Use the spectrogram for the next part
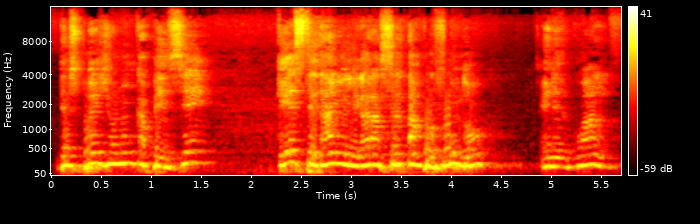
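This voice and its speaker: A man's voice: high-pitched, fairly even intonation, unhurried, warm tone. A man from Mexico, an evangelist giving an earnest, emotional testimony sermon with much repetition. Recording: echoey room, voice from far off.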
